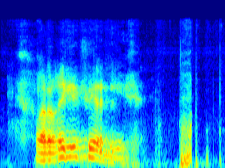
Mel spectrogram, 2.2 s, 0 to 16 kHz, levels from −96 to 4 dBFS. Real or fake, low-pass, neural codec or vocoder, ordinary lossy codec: fake; 10.8 kHz; codec, 24 kHz, 1.5 kbps, HILCodec; AAC, 96 kbps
